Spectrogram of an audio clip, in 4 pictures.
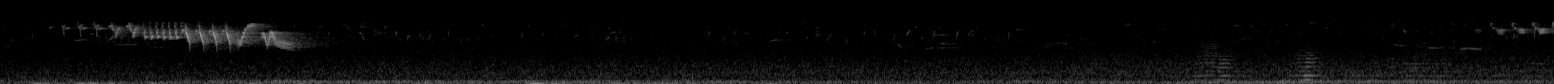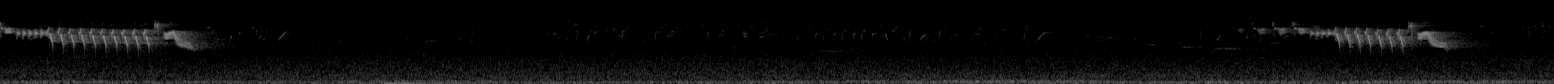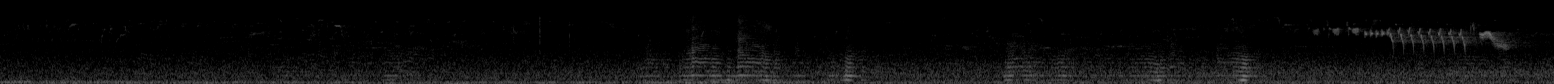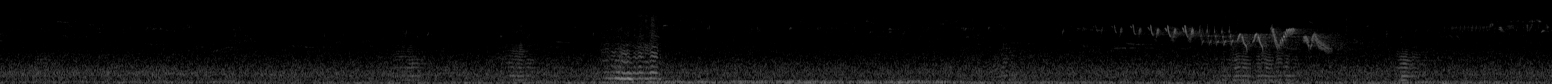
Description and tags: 20060620.ambiance.forest.summer02
ambiance of Mediterranean pine forest in summer, bird in foreground / ambiente de pinar mediterraneo en verano, con un pajaro en primer plano
birds, cicadas, flies, nature, summer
